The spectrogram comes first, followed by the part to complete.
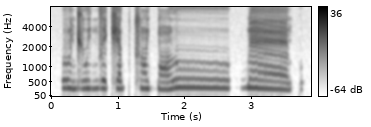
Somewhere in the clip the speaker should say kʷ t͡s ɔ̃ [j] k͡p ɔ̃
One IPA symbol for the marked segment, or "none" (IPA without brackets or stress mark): j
